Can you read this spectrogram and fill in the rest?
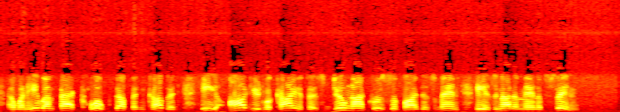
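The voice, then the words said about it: New York accent. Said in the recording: “You're originally from New York. I can hear it in your accent.”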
